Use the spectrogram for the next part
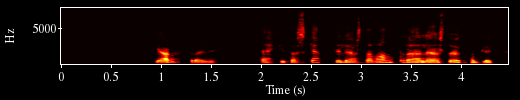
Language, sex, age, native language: Icelandic, female, 40-49, Icelandic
